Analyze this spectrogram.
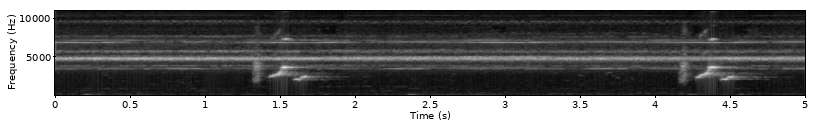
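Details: Sooty-headed bulbul heard on a recording used to train songbirds. Two brief bright phrases, each a quick tweet gliding downward, sit nearly three seconds apart against a constant shrill cricket-like hum.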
